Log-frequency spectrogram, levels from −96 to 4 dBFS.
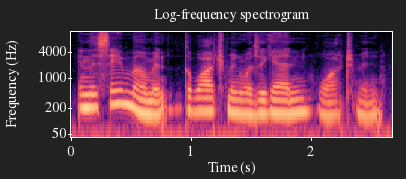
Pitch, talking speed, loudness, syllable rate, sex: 175 Hz, 200 wpm, -15 LUFS, 5.2 syllables/s, female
